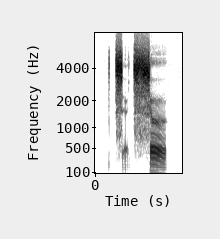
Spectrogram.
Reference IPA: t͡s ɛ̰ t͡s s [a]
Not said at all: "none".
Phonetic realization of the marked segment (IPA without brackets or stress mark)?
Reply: ə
